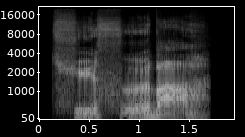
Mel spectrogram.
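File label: Grunt yes attack, Chinese; 苦工（魔兽争霸3）; 兽人; Time to die!; 去死吧！; 战吼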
